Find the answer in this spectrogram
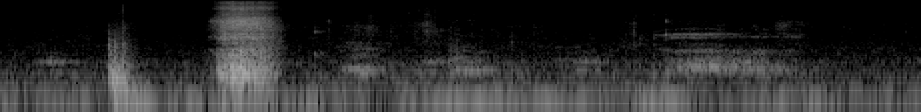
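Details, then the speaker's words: Strong sneezes: a short sharp nasal burst, then one louder explosive sneeze, followed by quiet breathing and faint room sounds; the sneezer describes it as very big. "Oh my god. Excuse me. It was so big. Whoa. I sneezed on you."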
